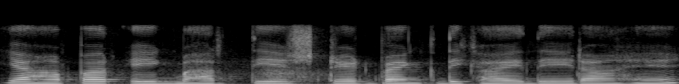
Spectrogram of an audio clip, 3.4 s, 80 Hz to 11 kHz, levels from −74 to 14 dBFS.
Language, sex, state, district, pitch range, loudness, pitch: Hindi, female, Uttar Pradesh, Budaun, 215-230 Hz, -17 LUFS, 220 Hz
